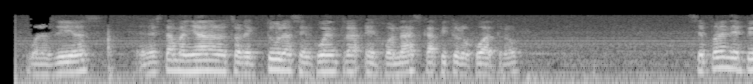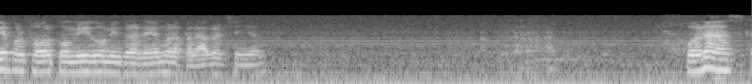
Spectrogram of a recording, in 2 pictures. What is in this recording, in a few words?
Spanish; JonahsSelf-Pity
